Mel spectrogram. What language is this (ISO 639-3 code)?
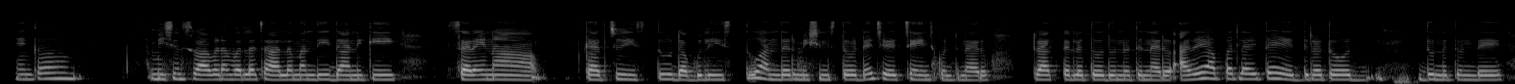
tel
